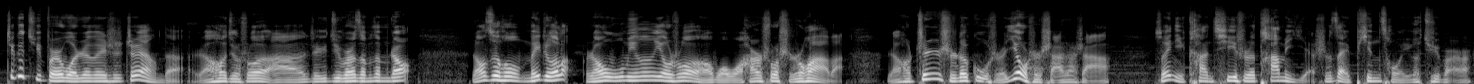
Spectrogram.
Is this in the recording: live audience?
no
